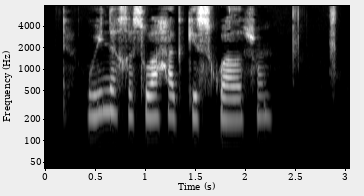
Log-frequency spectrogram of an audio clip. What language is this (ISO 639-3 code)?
abk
